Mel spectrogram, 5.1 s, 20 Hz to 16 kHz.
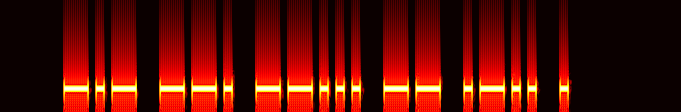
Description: Morse code, heard as a keyed tone, about 20 wpm, 700 Hz. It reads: KG7MLE
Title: USA Call Signs - 6 Characters - Repeated 2x - 20wpm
